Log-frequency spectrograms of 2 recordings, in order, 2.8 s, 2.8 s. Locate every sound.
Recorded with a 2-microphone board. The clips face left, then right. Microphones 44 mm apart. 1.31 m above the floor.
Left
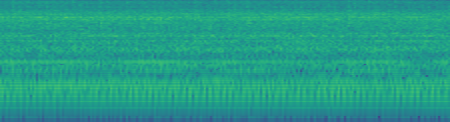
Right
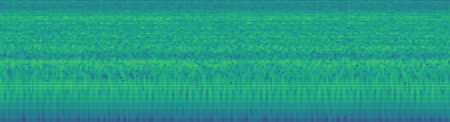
0.0 s an engine running: 30° right (ahead or behind), 3.5 m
